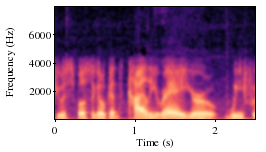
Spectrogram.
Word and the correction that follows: waifu: or whatever the hell you pronounce it as. – Waifu.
